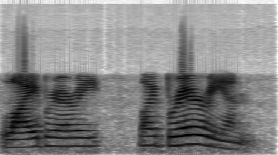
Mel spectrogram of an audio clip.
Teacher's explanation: So we talked about a type of suffix called stress-changing suffixes, IAN, ER, ITY being examples of these types of stress-changing suffixes. So we see the stress on the word library, first syllable stress, changing to second syllable stress with the addition of IAN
